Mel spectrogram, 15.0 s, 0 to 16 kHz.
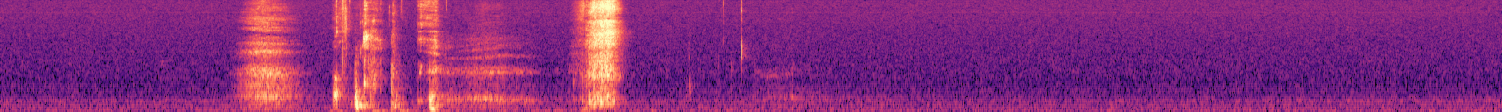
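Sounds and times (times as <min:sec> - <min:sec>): loud breath in: 0:02.4 - 0:03.1, 0:04.2 - 0:06.2
person sneezing: 0:02.4 - 0:04.6, 0:05.8 - 0:06.2.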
